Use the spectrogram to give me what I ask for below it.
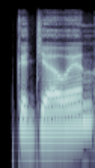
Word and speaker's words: Kejawen: Kejawen adalah kata bentukan yang berasal dari kata kejawian, dengan keluasan lidah orang Jawa diucapkan menjadi kejawen.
